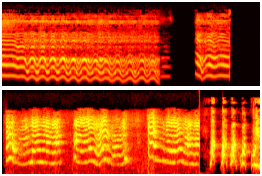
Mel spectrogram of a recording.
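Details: Dog producing a strange wavering whine that quivers rapidly up and down in pitch, broken by short silences, then several louder rippling yodel-like phrases and a few sharp high yips at the end.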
